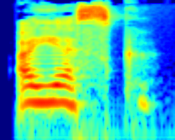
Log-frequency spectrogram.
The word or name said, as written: अयस्क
